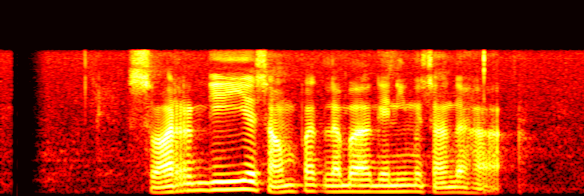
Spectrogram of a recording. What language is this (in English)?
Sinhala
